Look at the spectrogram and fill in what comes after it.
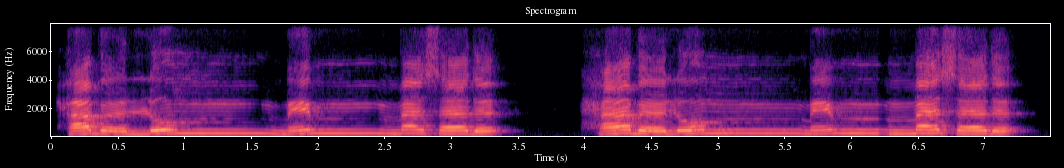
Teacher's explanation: तो तनवीन भी मर्ज होती है और नून भी मर्ज होता है।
